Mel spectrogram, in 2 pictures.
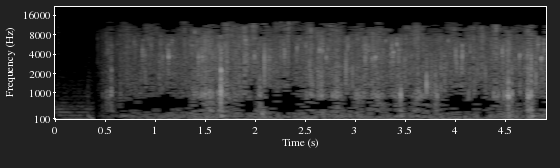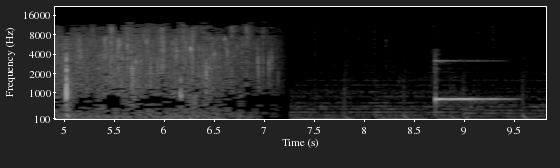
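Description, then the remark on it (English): Loud, steady sizzling of food frying in a hot pan for several seconds, then it cuts off and a two-tone doorbell chime rings once near the end. “He's cooking.”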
